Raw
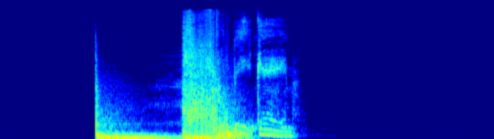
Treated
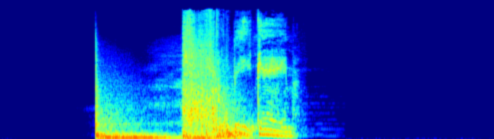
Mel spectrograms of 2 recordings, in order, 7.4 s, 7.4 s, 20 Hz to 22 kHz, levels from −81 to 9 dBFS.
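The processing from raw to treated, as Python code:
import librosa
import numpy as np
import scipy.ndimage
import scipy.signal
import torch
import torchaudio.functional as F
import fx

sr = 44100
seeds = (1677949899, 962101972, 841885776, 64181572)

p1 = fx.highpass(x, sr, hz=84.0, slope=6)
p2 = fx.rider(p1, sr, range_db=4, speed_s=0.5)
p3 = p1 + (p2 * librosa.db_to_amplitude(1.0))
y = p3 * librosa.db_to_amplitude(8.5)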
